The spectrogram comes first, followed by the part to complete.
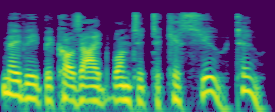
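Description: A man's voice: medium pitch, expressive, slow pace, husky, no room sound, exaggerated voice. A man voicing a stubborn, playful young warrior queen in an audiobook fantasy story, proud and tender. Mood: playful, teasing. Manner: playful, teasing, regal when commanding.

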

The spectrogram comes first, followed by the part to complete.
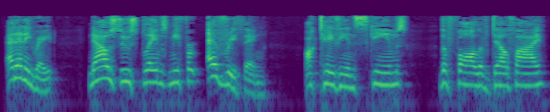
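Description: A man's voice: a little high, animated, unhurried, breathy edge, pitched above the performer's own voice. A man voicing a vain, melodramatic male sun god who wails and pities himself. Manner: wailing, theatrical and self-pitying.

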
